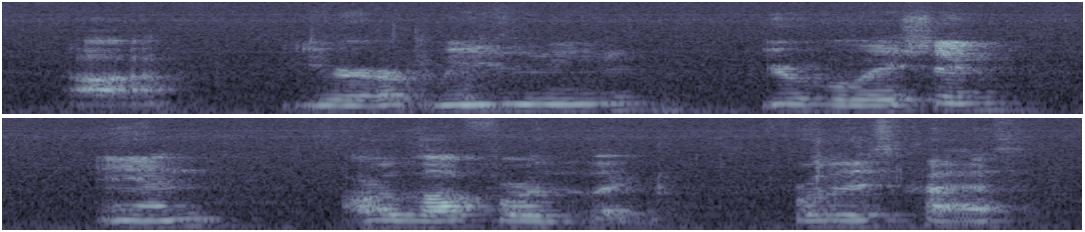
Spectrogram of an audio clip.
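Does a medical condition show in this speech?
Yes: traumatic brain injury.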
